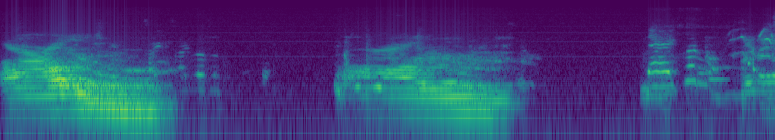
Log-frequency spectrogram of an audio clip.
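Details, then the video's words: Captive tiger at Bannerghatta Biological Park zoo giving two long, throaty, harmonic roars a few seconds apart, each swelling then fading, followed by people talking nearby. "புலி கர்ஜனை"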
